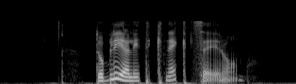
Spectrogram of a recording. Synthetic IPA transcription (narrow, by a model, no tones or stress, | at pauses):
d̪̥ɔblɪɾjaliːt̪ʰə̥kʰnɛkt̪sɛjːə̰ɾhʊ̰n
